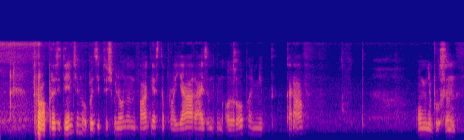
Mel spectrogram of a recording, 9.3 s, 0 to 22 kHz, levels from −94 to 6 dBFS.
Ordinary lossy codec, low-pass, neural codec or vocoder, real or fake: AAC, 48 kbps; 7.2 kHz; codec, 16 kHz in and 24 kHz out, 2.2 kbps, FireRedTTS-2 codec; fake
